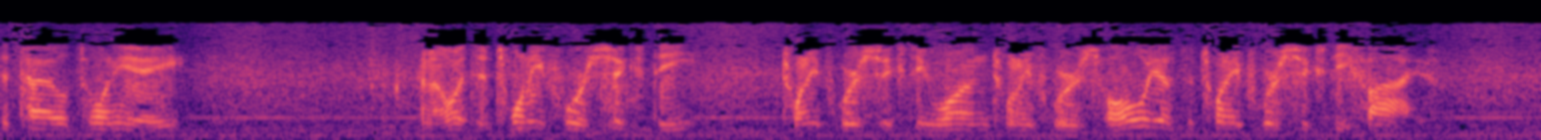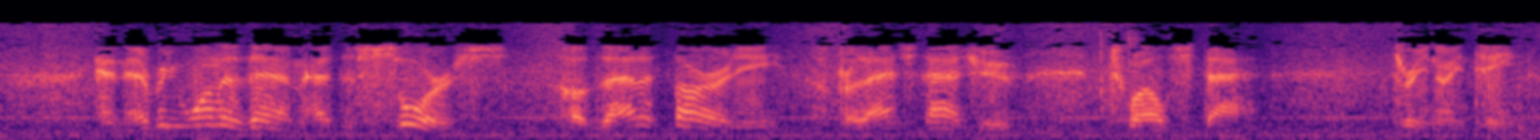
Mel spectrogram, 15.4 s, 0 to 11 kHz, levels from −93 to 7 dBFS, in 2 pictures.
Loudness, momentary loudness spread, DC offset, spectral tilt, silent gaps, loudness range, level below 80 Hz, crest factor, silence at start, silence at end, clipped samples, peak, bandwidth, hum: -21 LUFS; 13 LU; under 0.1%; -2 dB/octave; none; 2 LU; -62 dBFS; 18 dB; 0 s; 0 s; under 0.1%; -4 dBFS; 6.6 kHz; none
